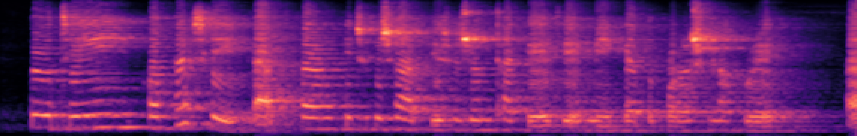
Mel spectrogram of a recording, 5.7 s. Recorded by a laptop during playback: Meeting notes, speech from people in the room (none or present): none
